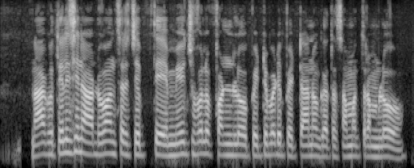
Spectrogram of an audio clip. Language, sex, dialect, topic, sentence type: Telugu, male, Southern, banking, statement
